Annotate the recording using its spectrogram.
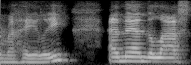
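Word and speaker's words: Mihály: and still can't but the first name is m i h a l y mahali or mahale and then the last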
